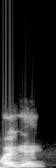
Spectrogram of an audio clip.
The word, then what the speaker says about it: Mukwege: Mukwege, Mukwege. Mukwege. Thank you, Mukwege. Don't worry, it took me years to pronounce I it.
